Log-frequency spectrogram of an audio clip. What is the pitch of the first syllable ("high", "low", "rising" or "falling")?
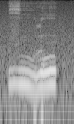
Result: falling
